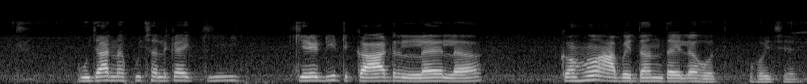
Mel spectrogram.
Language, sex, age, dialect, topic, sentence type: Maithili, male, 18-24, Angika, banking, statement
